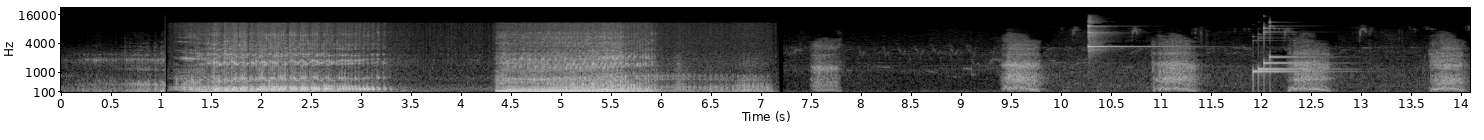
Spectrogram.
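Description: Two long, loud growling calls from a large animal in the first six seconds, then a string of five short calls from kangaroos, a second or two apart. A bright bell-like chime rings about twelve seconds in.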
